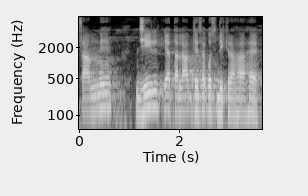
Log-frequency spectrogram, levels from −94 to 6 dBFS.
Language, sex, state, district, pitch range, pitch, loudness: Hindi, male, Gujarat, Valsad, 110-130 Hz, 120 Hz, -14 LUFS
